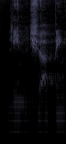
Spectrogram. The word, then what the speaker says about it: Linköping: Linköping is the pronunciation.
